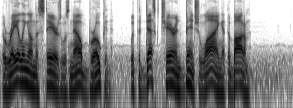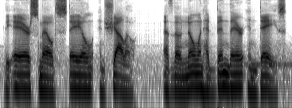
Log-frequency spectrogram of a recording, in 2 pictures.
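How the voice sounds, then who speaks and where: A man's voice: low voice, measured pace. A man narrating a scripted fantasy story as an audiobook narrator. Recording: clearly noisy background.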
